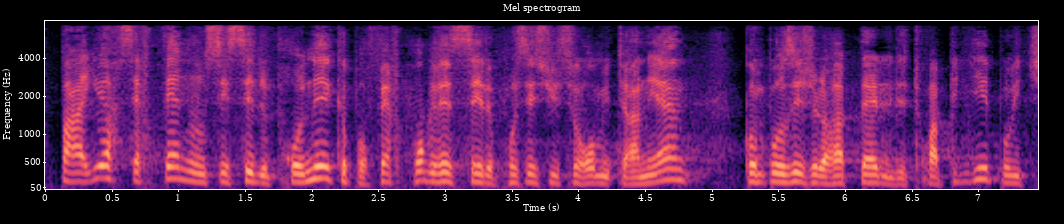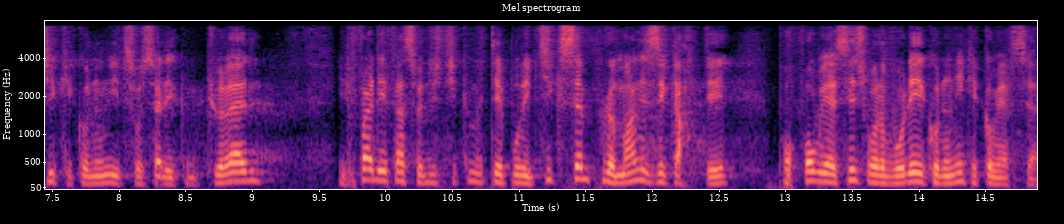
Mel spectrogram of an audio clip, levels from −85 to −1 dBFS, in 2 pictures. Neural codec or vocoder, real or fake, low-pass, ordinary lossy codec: codec, 16 kHz, 1.1 kbps, Voila-Tokenizer; fake; none; none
